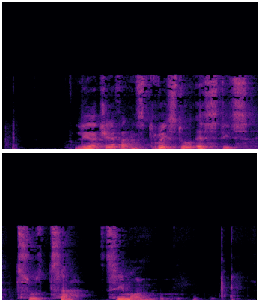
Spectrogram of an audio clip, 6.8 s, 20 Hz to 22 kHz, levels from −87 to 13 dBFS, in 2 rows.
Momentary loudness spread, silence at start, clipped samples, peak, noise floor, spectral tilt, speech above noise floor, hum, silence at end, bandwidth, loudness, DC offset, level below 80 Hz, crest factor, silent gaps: 20 LU; 0.15 s; under 0.1%; -10 dBFS; -79 dBFS; -5 dB/octave; 51 dB; none; 0.3 s; 11.5 kHz; -29 LUFS; under 0.1%; -60 dBFS; 20 dB; none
